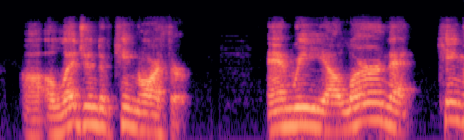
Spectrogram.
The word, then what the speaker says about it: Arthurian: Now in the United States, we pronounce it just like that, Arthuran. But in England, sometimes they don't say Arththeran. They pronounce the th just like a t. So British people might say arturan legend.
